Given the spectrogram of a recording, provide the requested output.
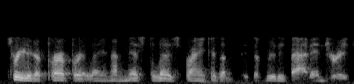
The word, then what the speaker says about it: Lisfranc: But he's Taysom's dealing with a Liz Frank injury, and it's spelled L-I-S-F-R-A-N-C, not like a woman named Liz Frank.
